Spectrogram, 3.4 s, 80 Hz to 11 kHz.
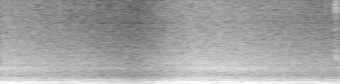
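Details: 2010 Honda CR-V with P0171 lean code and EVAP purge valve found stuck open, check engine light off: engine pulls up and settles smoothly through throttle rises with no hesitation; purge command drops to zero on acceleration.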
